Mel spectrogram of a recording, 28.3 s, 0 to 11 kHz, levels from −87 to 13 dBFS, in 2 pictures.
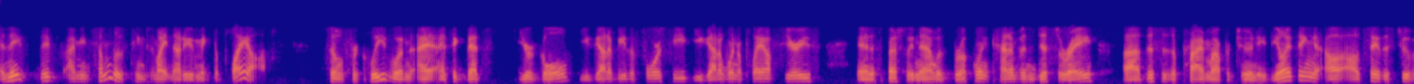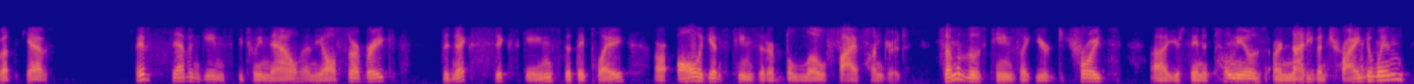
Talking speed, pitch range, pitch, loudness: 225 wpm, 100-125 Hz, 115 Hz, -27 LUFS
